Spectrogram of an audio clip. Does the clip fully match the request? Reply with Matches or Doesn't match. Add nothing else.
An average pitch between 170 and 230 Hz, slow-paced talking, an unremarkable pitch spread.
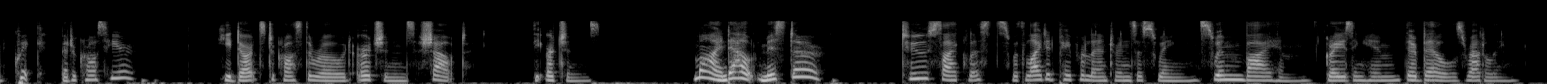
Matches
